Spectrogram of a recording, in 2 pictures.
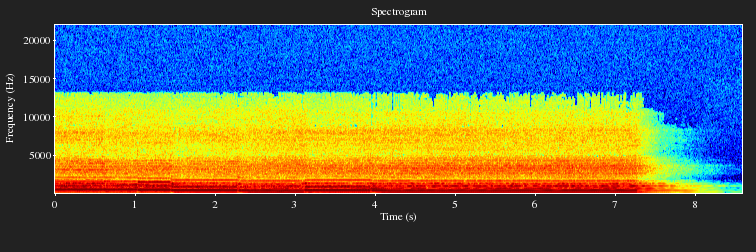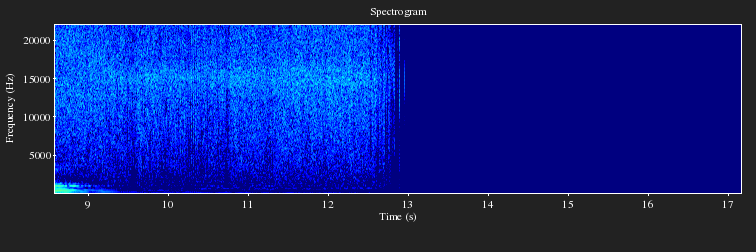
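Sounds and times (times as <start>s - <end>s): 
tenor practising a choir part: 0.0s - 8.2s.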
